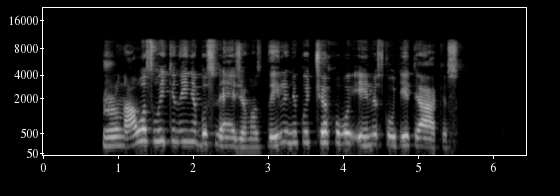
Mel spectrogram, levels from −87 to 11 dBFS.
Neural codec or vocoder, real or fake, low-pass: none; real; 9.9 kHz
